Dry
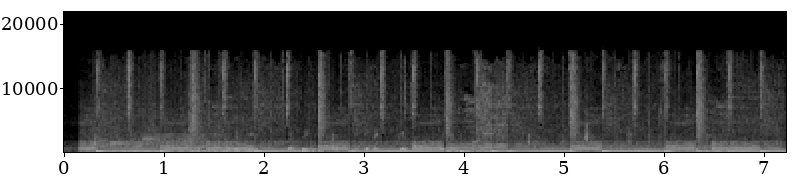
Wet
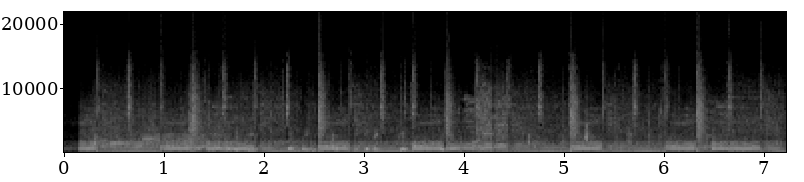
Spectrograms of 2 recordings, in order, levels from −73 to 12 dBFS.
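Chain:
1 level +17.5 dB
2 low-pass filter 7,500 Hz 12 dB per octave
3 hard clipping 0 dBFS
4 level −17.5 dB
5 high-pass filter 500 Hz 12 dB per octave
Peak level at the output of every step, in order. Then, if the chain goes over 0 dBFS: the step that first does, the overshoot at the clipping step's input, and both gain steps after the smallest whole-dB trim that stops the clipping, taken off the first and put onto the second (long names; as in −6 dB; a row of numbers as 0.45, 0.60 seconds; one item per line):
+6.0, +5.5, 0.0, −17.5, −14.5 dBFS
step 1, 5.5 dB
step 1 +11.5 dB, step 4 −11.5 dB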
